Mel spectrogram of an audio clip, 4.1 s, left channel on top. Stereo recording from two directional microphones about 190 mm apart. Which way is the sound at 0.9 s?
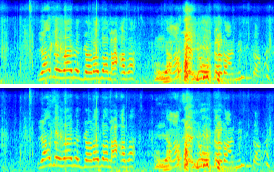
40° left (ahead or behind).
